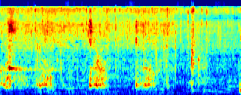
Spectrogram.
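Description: Duck meat going into a pan of sizzling spice paste made with onion paste and dry chilli, a steady hiss with a few scraping stirs close by, loud and without talk.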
